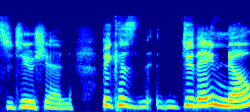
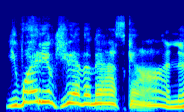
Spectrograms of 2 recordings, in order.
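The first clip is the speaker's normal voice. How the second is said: high-pitched screechy imitation of a scolding shopper; mock screaming; 5 semitones higher than usual. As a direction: imitate someone screaming an accusation. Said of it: "screaming at me and saying".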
